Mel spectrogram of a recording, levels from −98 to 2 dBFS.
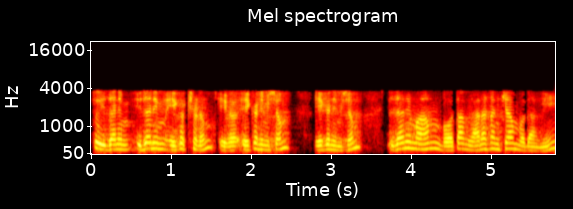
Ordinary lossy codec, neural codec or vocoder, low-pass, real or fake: AAC, 16 kbps; none; 3.6 kHz; real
